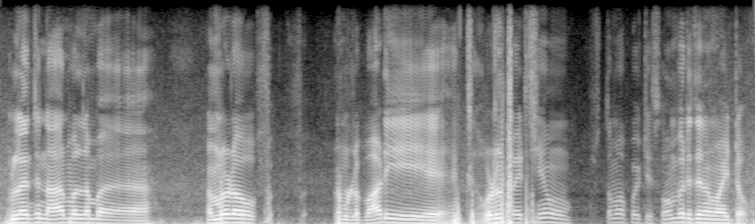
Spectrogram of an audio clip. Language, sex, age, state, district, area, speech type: Tamil, male, 60+, Tamil Nadu, Mayiladuthurai, rural, spontaneous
